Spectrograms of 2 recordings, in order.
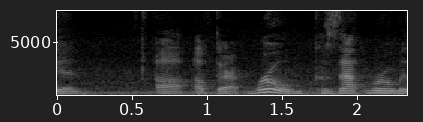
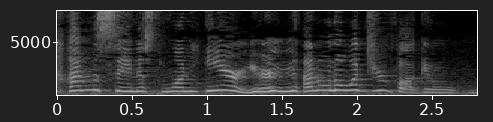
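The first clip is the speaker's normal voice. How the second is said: exasperated inner rant; 8 semitones higher, 5 dB louder than usual. Retold or imitated. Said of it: "And I'm thinking".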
